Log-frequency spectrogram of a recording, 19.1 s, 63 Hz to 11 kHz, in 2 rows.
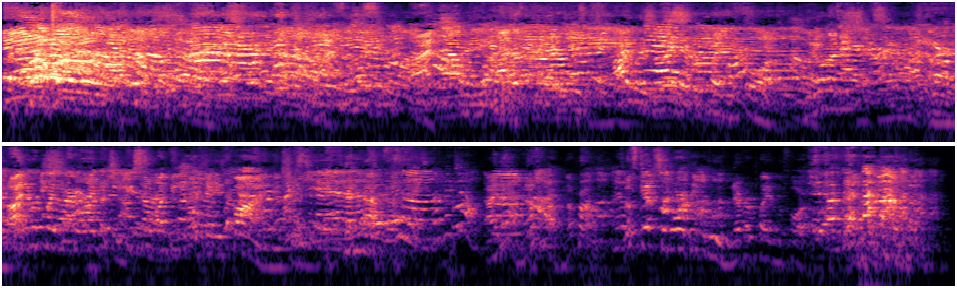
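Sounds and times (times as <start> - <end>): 
rowdy crowd yelling in a small interior: 0.0 - 9.5
laughter: 0.0 - 19.0.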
